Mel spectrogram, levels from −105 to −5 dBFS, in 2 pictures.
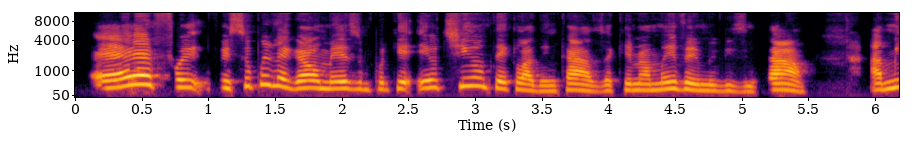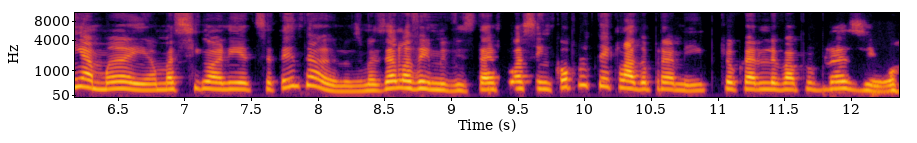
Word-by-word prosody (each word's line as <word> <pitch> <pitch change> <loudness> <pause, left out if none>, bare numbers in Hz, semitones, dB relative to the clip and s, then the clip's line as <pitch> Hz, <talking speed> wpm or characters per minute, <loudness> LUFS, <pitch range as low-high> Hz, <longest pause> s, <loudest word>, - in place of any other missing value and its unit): É, 340 +9 +7
foi 285 -7 -3
foi 260 -2 -1
super 320 +8 -3
legal 260 -4 +3
mesmo, 240 -2 -1
porque 225 +2 -3
eu 265 +3 0
tinha 320 +5 -3
um 315 - -2
teclado 225 -9 -1
em 170 0 -5
casa 180 -2 -1
que 190 +4 -6
minha 200 -1 -2
mãe 225 +4 +1
veio 220 -3 +1
me 180 -1 -3
visitar 175 +3 0 0.5
a - - 0
minha 280 +5 +2
mãe 225 -3 +1
é - - -3
uma 215 +2 0
senhorinha 225 -1 -1
de 200 - -22
70 295 - -3
anos, 165 - -2
mas 185 +4 -3
ela 255 +1 +5
veio 245 -1 +2
me 205 -1 0
visitar 185 +4 -1
e - - -4
falou 240 - -1
assim: 240 -1 -3
"Compra 290 - -2
o - - -28
teclado 265 -8 +1
pra 225 -1 -2
mim, 185 -1 -5
porque 210 +4 -4
eu 225 - -1
quero 225 -2 +1
levar 215 -1 +1
para 225 +2 -9
o - - -9
Brasil". 205 -5 -2
225 Hz, 235 wpm, -24 LUFS, 200-255 Hz, 0.5 s, É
